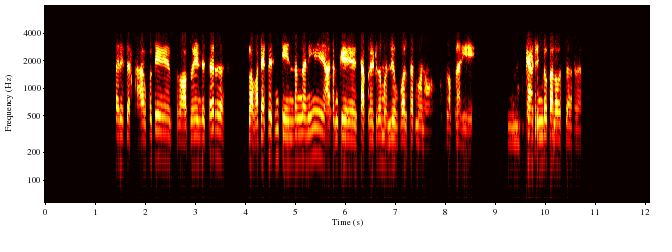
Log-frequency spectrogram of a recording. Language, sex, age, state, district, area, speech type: Telugu, male, 30-45, Andhra Pradesh, East Godavari, urban, conversation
